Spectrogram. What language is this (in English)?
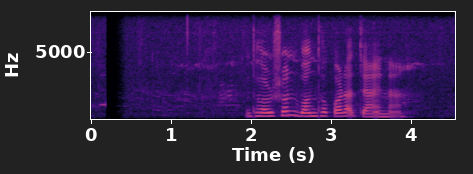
Bangla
